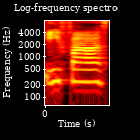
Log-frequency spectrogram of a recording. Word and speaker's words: Aoife: But my name is spelled Aoife, pronounced Aoife.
